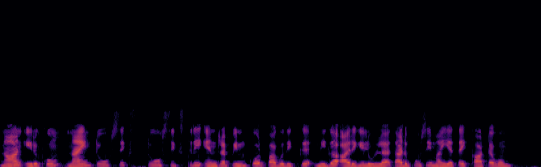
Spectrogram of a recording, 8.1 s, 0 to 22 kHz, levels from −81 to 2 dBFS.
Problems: none marked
